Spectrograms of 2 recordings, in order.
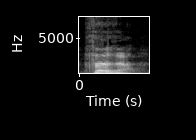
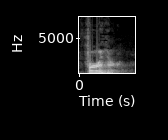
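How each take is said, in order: First: It is said in a British accent. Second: It is said in an American accent. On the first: "if you're British, you probably pronounce the two vowels differently" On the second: "If you're American like me, you probably pronounce the first vowel the exact same as the second vowel"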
